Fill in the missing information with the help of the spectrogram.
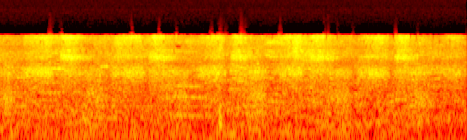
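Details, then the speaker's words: Child breathing rapidly and noisily, with a hissing, whistling wheeze on breathing out rather than stridor. "Or you may hear other noises when the child breathes out, such as wheezing."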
